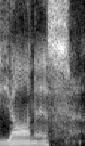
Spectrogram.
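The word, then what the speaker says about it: Janis: It is Giannis.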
